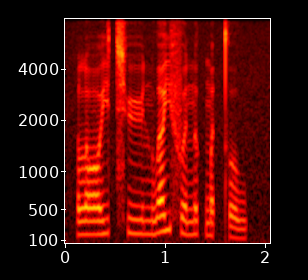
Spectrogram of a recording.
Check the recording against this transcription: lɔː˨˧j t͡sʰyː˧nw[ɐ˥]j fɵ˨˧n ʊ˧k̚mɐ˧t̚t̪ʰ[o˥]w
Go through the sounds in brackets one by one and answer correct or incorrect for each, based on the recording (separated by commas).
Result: correct, incorrect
